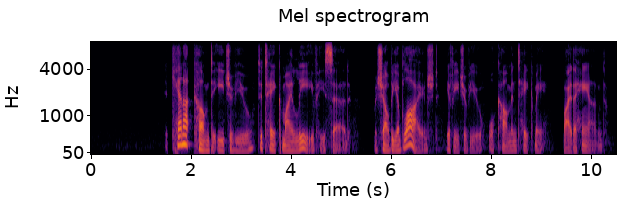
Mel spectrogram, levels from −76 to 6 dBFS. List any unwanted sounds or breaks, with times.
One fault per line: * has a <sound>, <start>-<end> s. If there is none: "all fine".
all fine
